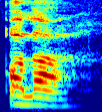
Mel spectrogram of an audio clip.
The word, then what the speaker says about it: hola: So to say hello, it's hola. So you miss the H out and it's just hola.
